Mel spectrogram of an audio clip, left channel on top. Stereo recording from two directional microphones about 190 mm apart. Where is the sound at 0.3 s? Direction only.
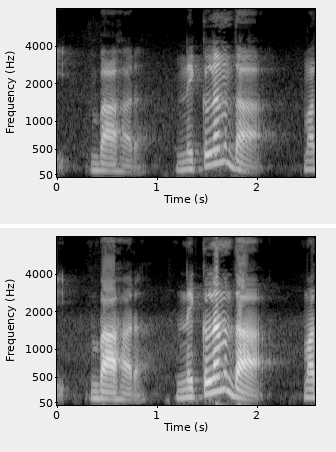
20° right (ahead or behind).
